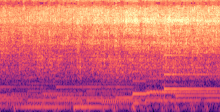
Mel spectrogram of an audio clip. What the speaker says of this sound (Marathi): पापलेटला पलटी करून घेऊया मस्त.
